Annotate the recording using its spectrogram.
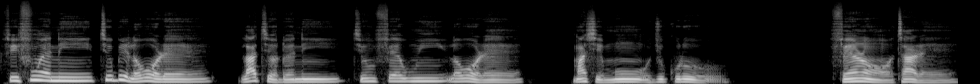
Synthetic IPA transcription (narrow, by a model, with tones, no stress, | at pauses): fi˧fũ˦ɛ˧nĩ˧ti˦o˦be˦e˦˨ɔ˨˦wɔ˦˨ɾɛ˧ | la˦ti˧ɔ˨dɔ̃˨ɛ˧nĩ˧ti˦o˦fɛ˦wĩ˦lɔ˦wɔ˦˨ɾɛ˧ | mãː˦ʃe˧˨mũ˦o˧˨d͡ʒu˨˦ku˦ɾo˦˨ | fɛ˦ɾ̃ã˦˨ɔ˨ta˦˨ɾɛ˨˧˦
